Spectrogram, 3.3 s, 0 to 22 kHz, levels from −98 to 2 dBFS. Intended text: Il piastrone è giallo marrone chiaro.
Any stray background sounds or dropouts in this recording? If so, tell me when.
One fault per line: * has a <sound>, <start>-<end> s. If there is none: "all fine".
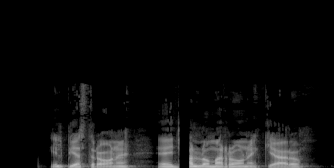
* has a dropout, 1.8-1.9 s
